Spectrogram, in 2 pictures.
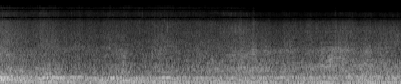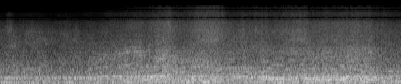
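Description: A pack of midget race cars roars at full throttle around a dirt oval outdoors.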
